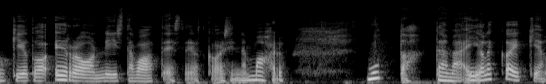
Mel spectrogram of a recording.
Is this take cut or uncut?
cut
